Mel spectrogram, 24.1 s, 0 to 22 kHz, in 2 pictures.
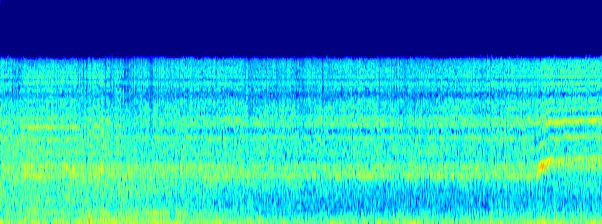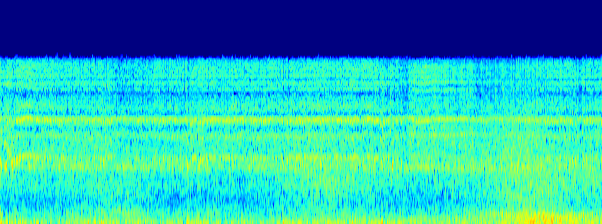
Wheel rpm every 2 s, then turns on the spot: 120, 110, 120, 110, 110, 140, 160, 160, 160, 160, 160, 160.
none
